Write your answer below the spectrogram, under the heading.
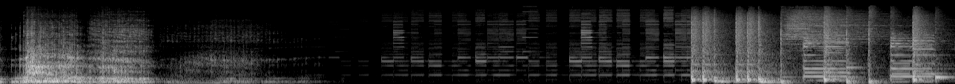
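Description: A lion roars loudly for about three seconds, then a bright, ringing melodic tone plays, before a dense, loud burst of sound with musical tones returns at the end.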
